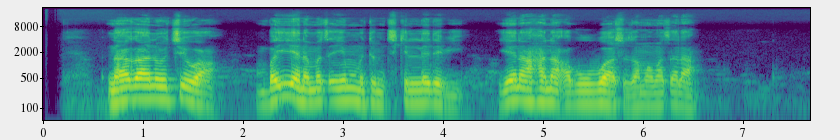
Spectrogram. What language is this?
Hausa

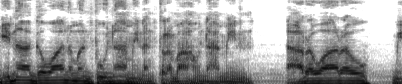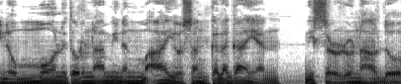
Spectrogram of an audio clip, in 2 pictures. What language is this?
Filipino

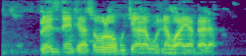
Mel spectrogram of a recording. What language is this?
Ganda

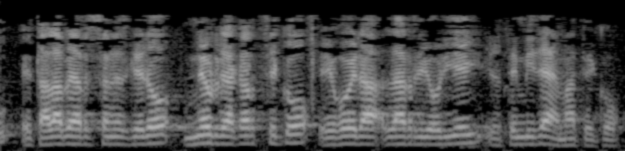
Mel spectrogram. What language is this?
Basque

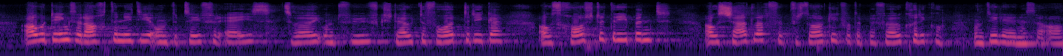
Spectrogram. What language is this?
Swiss German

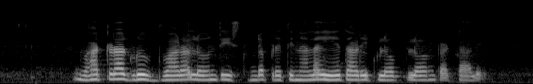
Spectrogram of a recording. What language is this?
Telugu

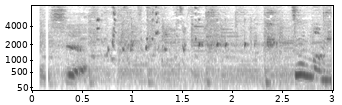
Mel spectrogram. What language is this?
Chinese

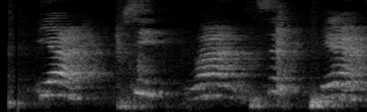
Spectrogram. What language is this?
Czech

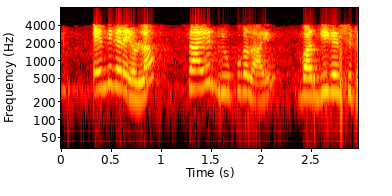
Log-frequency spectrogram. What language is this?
Malayalam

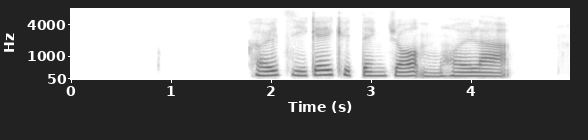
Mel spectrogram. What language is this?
Cantonese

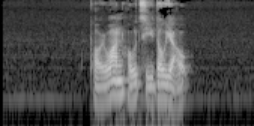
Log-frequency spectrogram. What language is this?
Cantonese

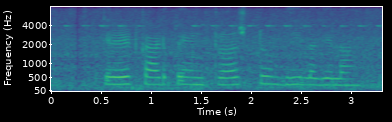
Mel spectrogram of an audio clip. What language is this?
Bhojpuri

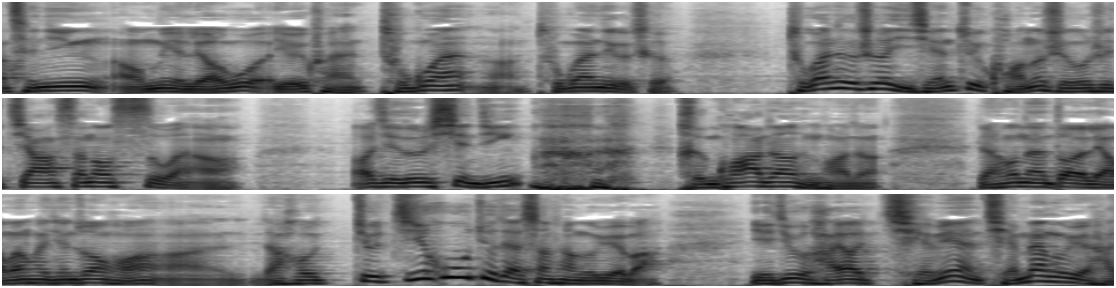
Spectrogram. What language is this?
Chinese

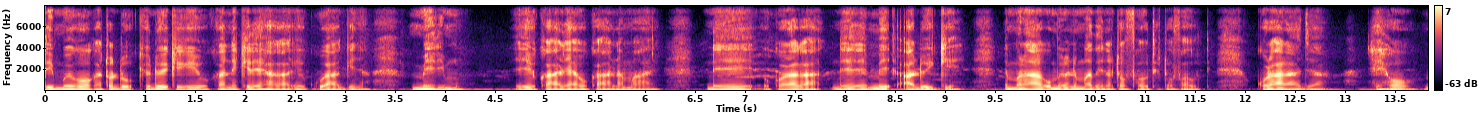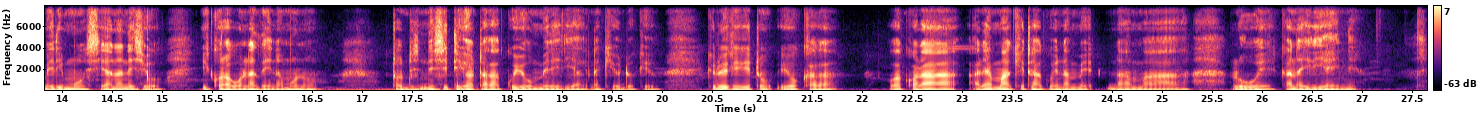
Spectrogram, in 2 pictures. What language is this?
Kikuyu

